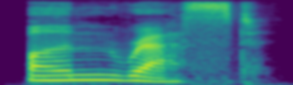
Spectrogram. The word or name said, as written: unrest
